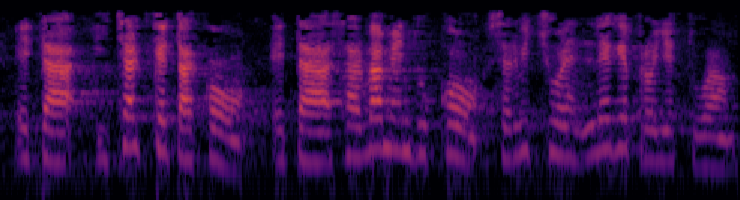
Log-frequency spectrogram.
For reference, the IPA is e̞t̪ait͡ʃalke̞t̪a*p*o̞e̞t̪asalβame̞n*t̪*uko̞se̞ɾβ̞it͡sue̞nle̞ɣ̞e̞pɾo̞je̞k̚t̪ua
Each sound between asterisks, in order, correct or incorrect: incorrect, incorrect

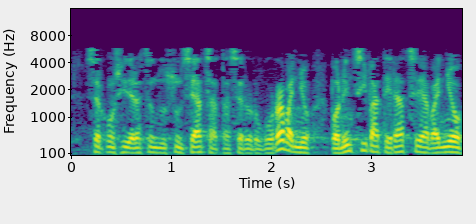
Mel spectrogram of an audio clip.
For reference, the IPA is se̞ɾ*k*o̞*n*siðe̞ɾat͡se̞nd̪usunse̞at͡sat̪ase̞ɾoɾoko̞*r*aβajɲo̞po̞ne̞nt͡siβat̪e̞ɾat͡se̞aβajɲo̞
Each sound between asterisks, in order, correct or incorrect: correct, correct, correct

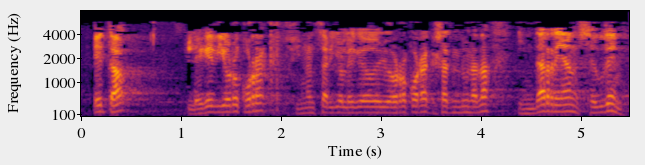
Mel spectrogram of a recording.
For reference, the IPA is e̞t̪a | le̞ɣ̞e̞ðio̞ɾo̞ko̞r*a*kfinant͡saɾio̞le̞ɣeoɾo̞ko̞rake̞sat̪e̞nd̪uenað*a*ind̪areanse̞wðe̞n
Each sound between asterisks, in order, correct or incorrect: correct, correct

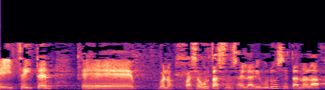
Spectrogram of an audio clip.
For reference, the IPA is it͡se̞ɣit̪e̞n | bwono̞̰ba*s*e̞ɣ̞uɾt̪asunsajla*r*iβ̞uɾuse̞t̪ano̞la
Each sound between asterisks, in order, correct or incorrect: correct, incorrect

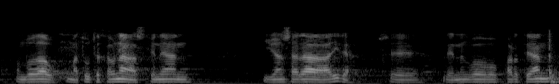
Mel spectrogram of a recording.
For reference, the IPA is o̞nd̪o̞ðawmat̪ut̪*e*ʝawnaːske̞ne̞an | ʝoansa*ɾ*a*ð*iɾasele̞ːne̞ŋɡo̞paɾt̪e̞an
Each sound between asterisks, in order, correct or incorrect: correct, correct, correct

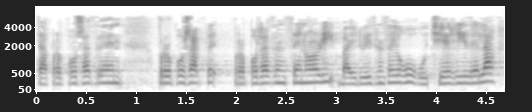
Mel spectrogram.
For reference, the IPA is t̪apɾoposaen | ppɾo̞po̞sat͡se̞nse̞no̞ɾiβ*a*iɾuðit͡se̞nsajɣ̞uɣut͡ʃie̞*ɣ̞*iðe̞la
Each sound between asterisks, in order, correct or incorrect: correct, correct

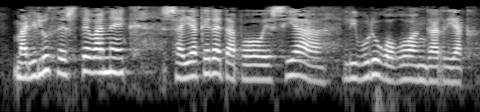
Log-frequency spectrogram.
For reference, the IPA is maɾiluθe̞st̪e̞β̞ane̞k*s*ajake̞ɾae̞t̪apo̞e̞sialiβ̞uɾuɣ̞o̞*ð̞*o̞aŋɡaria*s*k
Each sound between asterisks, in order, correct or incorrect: correct, incorrect, incorrect

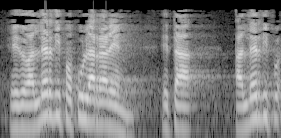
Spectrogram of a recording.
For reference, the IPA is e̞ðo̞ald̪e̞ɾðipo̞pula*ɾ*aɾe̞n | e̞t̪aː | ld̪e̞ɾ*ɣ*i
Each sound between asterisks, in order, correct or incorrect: incorrect, incorrect

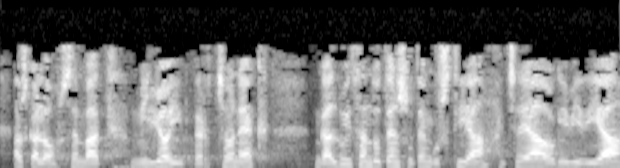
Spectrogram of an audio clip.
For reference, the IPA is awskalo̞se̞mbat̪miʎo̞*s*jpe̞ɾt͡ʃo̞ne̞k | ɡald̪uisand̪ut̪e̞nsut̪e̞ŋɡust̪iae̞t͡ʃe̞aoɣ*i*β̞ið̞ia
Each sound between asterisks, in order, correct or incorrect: incorrect, correct

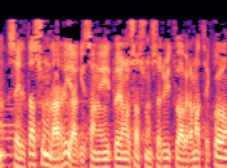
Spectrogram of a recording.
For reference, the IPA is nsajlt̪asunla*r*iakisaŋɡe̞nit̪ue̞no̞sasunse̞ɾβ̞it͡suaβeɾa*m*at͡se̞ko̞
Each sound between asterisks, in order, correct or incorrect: correct, correct

